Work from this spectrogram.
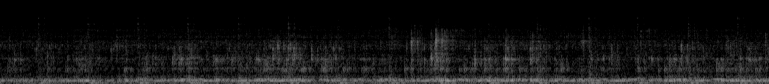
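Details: New Keurig Rivo R500 latte system, first-use priming of the frothing pitcher via latte froth button: quiet gurgling water and soft pump hum run steadily without stutter; normal frother priming.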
